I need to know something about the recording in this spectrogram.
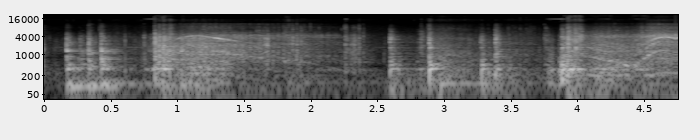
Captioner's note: drill socket whirring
